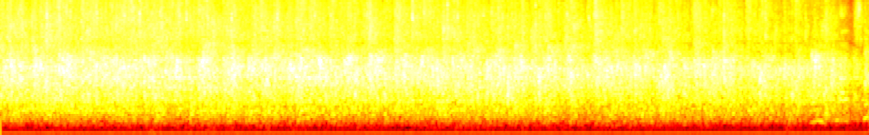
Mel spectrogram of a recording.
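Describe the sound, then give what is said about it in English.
Steady audience applause, a dense wash of many hands clapping at an even loudness for nearly nine seconds, tapering slightly at the very end. “And could we just give a round of applause to all our participants?”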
